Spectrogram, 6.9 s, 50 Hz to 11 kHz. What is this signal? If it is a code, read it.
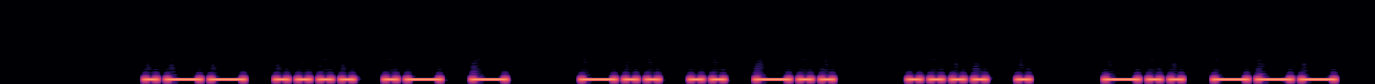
Morse code, heard as a keyed tone, about 22 wpm, 700 Hz. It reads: WHAT DID HE DO
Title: Sentences from Top 100 Words and Abbreviations 22wpm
